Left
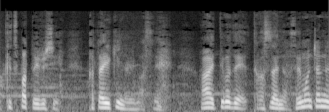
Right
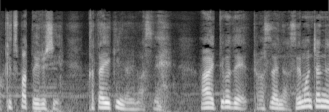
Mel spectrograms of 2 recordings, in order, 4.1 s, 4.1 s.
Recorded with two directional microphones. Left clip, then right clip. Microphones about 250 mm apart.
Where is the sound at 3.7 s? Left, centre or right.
Centre.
